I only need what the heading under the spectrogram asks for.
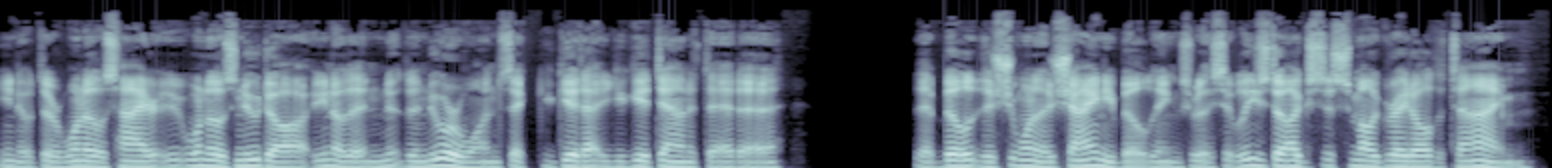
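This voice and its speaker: A man hosting a bedtime podcast in a gravelly, creaky voice, meandering and halting as he drifts off on tangents. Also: mid-range voice, level tone, no room sound, studio quality. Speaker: podcast host. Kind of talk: rambling bedtime podcast monologue.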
